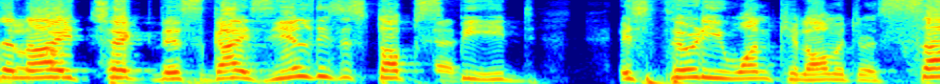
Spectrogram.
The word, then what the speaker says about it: Yıldız: My question is, Yıldız, Yıldız. That's how you pronounce his name.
